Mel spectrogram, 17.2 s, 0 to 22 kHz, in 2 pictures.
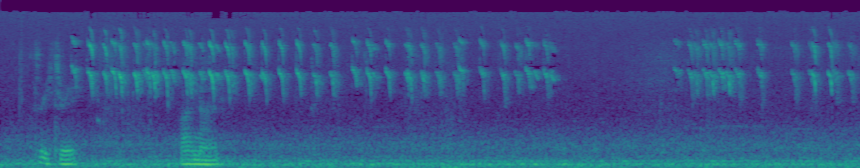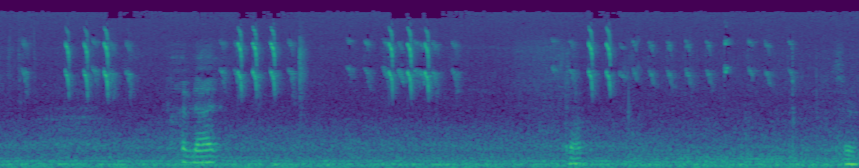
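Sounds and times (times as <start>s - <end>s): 
steady low hum: 0.0s - 17.1s
speech: 0.4s - 1.2s, 1.8s - 2.4s, 10.4s - 10.9s, 14.3s - 14.6s
bird giving rapid high-pitched flight calls in response to another bird: 0.5s - 5.8s, 6.5s - 16.7s.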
